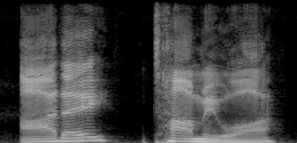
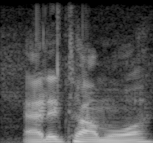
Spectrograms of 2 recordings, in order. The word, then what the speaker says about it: Adetomiwa: Ade Tomiwa. Okay. Tommy is definitely like a big part of one of the syllables. Okay, that's cool. Addy Tomiwa, yep.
